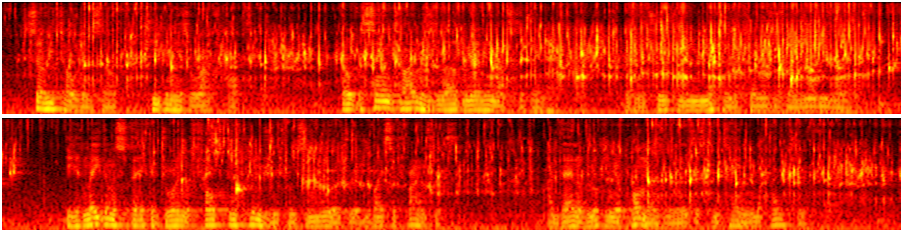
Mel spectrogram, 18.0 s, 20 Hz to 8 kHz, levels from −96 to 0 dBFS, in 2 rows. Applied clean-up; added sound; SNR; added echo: none; Liquid; -3 dB; reverberation time 1.7 s.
